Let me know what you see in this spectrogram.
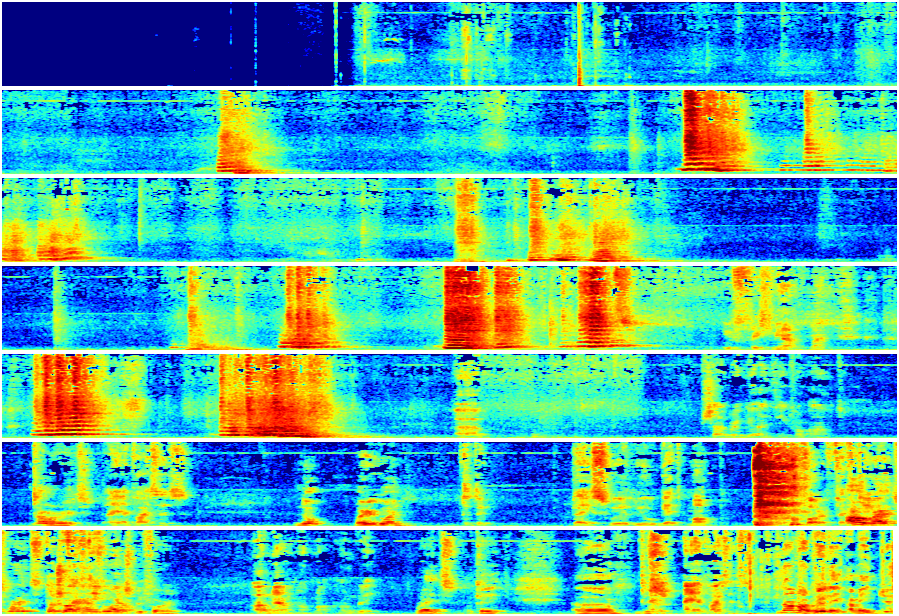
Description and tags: This was recorded in my kitchen by rubbing fingers on the cooktop of my stove, on a Zoom Portable Recorder. This file is the original recording without any edits.
noise, resonance, stove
